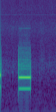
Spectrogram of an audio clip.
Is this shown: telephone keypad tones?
yes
